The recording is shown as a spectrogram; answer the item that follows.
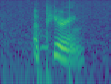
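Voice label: "appearing", US English; pronunciations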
